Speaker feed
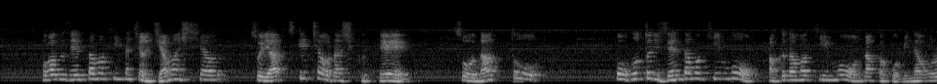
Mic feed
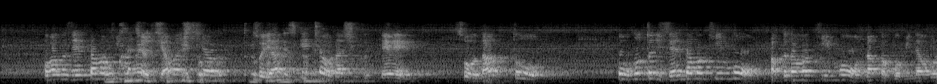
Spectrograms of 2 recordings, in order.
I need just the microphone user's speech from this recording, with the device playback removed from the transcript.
そう考えるとサプリとか取る方がいいんですかね。

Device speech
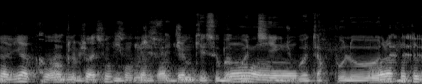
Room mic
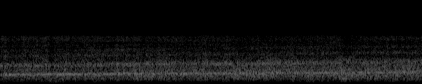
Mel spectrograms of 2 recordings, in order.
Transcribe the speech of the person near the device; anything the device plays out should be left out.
none

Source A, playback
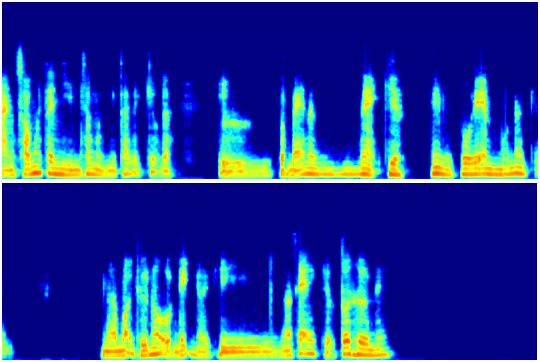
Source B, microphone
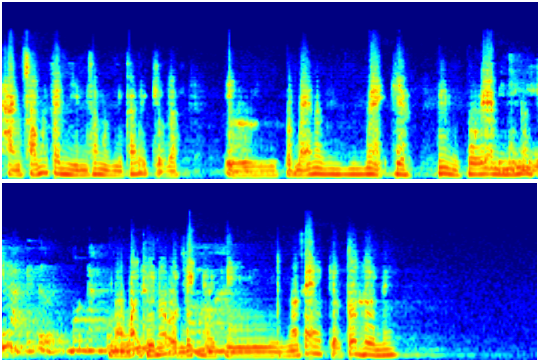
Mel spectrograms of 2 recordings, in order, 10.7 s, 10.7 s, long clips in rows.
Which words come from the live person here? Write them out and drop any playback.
vì chị nghĩ là cái từ môn đăng hộ đối là dùng cho

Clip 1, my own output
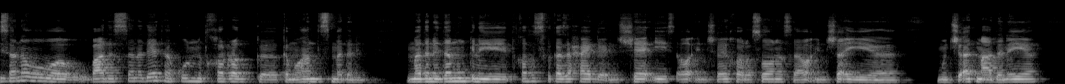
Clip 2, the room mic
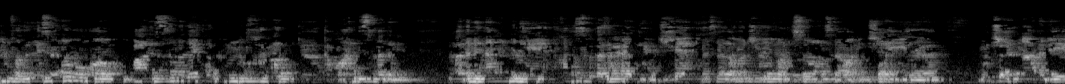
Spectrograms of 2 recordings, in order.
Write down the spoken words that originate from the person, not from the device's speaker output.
كانت يعتبر جديدة لسه

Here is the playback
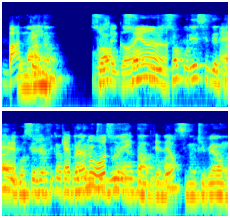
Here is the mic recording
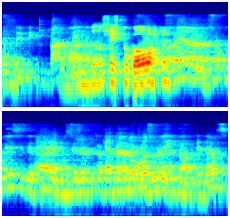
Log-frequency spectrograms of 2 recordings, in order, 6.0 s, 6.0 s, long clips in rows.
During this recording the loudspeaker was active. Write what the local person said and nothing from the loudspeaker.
Eu não sei se tu gosta.

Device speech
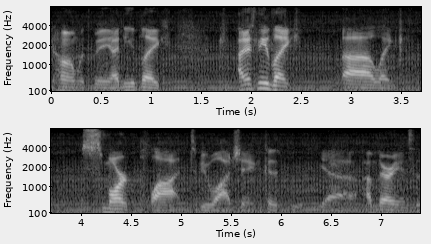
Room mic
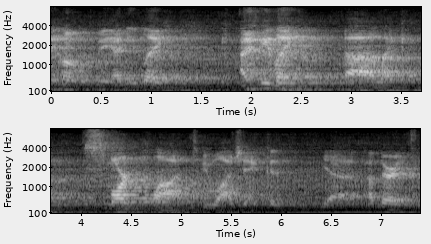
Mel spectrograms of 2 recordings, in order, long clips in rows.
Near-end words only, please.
none

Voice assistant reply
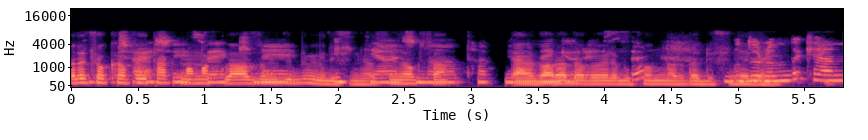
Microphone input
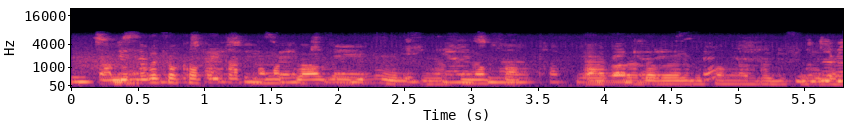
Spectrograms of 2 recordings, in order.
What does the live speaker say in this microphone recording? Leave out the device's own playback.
bizim

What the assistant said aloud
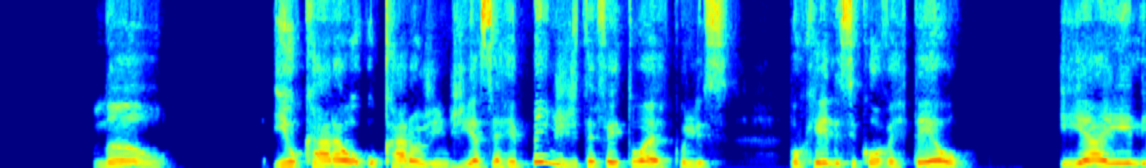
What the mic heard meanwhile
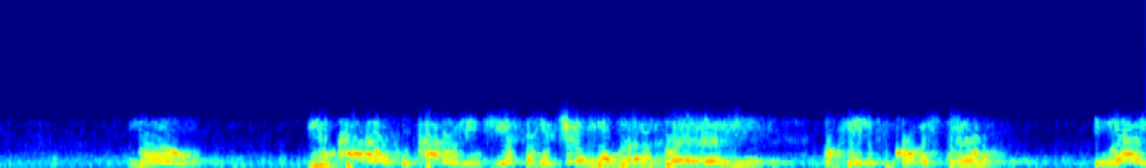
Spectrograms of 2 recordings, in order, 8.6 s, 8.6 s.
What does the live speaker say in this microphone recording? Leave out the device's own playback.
Tinha uma outra série.

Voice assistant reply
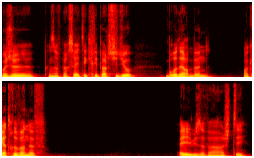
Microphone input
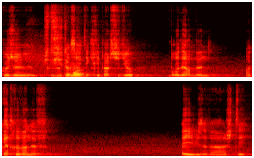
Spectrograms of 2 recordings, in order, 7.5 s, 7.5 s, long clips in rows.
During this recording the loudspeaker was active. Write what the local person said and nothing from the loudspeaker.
Tu te fiches de moi.

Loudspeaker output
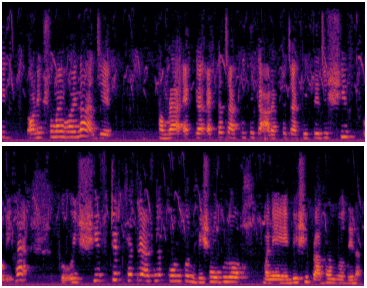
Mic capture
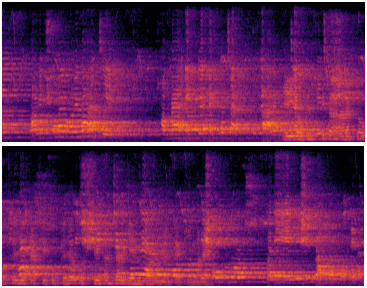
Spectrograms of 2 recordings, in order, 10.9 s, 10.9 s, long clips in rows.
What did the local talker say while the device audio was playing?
এই অফিস থেকে আর একটা অফিসে যে চাকরি করতে যাব সেখানকার এনভায়রনমেন্টটা কি মানে

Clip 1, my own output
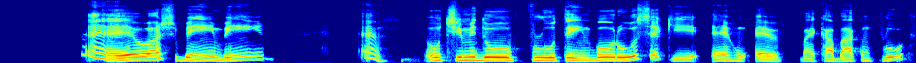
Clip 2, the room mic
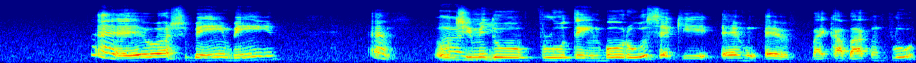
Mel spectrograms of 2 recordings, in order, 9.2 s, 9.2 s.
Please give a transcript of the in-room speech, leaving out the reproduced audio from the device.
Aí

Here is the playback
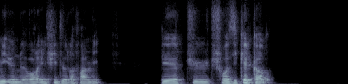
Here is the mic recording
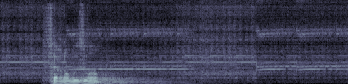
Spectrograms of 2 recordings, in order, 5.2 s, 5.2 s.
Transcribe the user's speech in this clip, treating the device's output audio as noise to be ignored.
faire nos besoins.

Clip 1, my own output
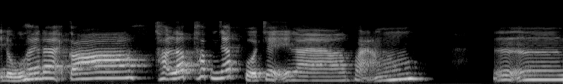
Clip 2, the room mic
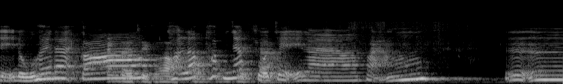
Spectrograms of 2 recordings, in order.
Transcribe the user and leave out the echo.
Em thấy chị có học không cũng hơi chán.

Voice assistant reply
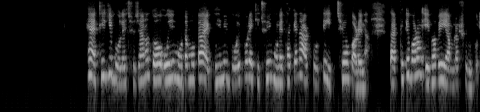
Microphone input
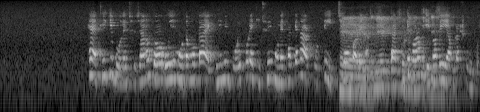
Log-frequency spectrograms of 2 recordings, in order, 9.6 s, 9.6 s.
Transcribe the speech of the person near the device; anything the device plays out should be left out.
হ্যাঁ তুমি একদম সঠিক উত্তর দিছো

